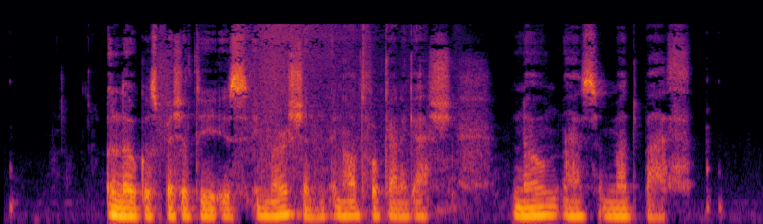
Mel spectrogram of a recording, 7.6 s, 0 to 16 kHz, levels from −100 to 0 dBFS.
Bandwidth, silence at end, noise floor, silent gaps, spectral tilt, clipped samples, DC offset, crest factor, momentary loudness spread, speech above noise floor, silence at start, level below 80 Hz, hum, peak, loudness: 11.5 kHz; 0.55 s; -66 dBFS; none; -5.5 dB/octave; under 0.1%; under 0.1%; 18 dB; 14 LU; 41 dB; 1.05 s; -34 dBFS; none; -8 dBFS; -26 LUFS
